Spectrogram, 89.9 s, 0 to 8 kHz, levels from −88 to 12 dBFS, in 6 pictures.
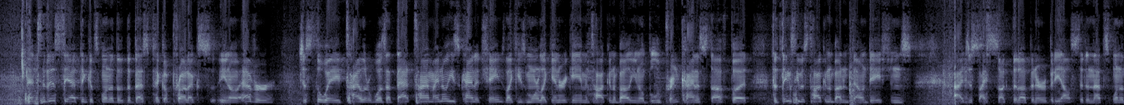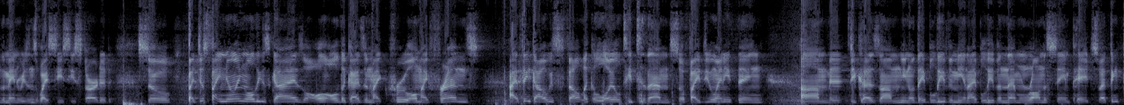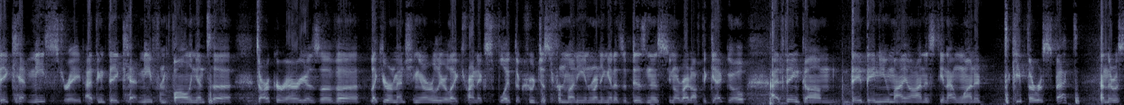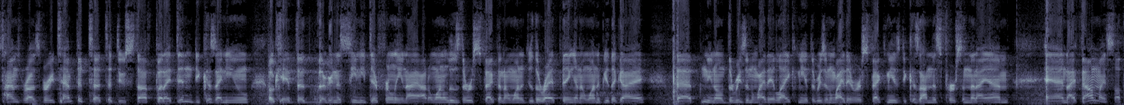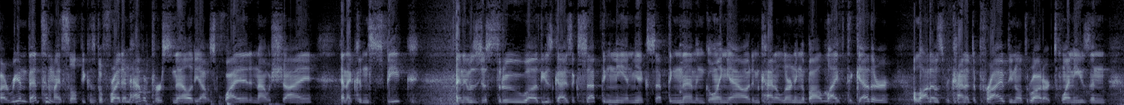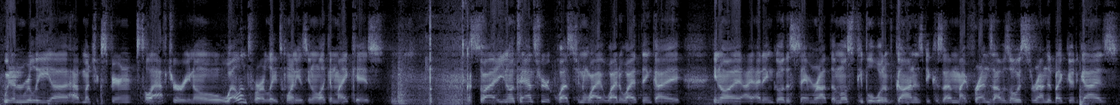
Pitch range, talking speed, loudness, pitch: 115-130 Hz, 260 wpm, -29 LUFS, 120 Hz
